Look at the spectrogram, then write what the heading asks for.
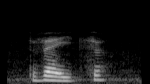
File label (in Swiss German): "weize", alsace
